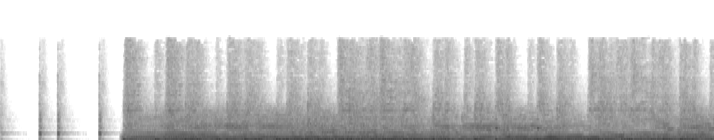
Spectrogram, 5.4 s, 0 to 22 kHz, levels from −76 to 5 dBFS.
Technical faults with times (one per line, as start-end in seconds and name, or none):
0.00-5.36 doubled audio track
